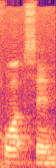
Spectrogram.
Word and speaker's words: Hoatzin: If I'm bothered, I'll put a Wikipedia link to a Whatsin. Whatsin. It's spelled Hotzin though.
